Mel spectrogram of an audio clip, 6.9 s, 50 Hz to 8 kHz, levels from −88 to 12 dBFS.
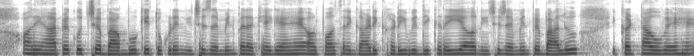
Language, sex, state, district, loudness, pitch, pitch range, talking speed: Hindi, female, Chhattisgarh, Bilaspur, -21 LUFS, 185 Hz, 185-195 Hz, 260 wpm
